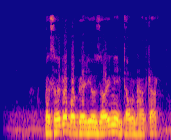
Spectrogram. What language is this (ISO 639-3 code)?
fas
